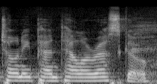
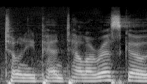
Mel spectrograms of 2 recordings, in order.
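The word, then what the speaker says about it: Pantalleresco: Now, the heavy metals, I have to recommend Tony Pantalaresco. P-A-N-T-A-L-E-R, oh wait, T-A, wait a minute. No, I couldn't say his name for five radio shows. Now I can at least say it. Pantaleresco, Tony Pantalaresco in Ontario, Canada.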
